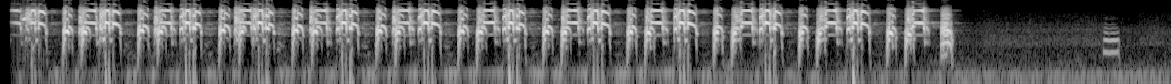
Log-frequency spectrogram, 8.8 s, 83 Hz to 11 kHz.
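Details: Grey francolin, locally dakhni or desi teetar, recorded in 2023, calling in a loud, rapid run of harsh, squeaky notes about 94 times a minute for seven seconds, then stopping, followed by one faint short note.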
